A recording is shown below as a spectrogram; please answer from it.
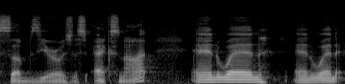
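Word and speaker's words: x₀: x value is x sub well this is pronounced x naught or you just x sub zero is just x naught and when and when x is x naught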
